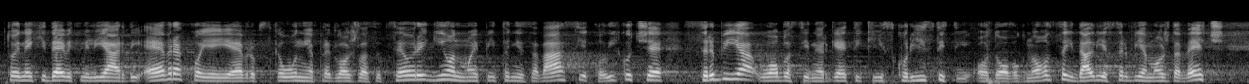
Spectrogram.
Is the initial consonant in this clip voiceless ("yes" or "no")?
yes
